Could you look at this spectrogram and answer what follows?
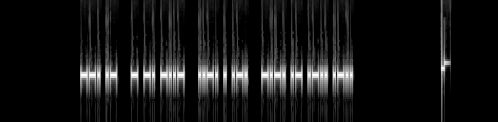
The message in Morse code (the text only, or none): GA TNX FER CALL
